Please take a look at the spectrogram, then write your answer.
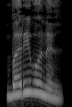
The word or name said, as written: ಬರಿವೊನಲ್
